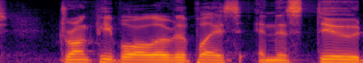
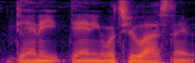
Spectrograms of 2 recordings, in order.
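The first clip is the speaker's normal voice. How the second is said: quiet aside; 2 semitones lower, 7 dB quieter, faster than usual. Retold or imitated. Host privately asking a heckler his name, quiet aside. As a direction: ask it discreetly, under the show.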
